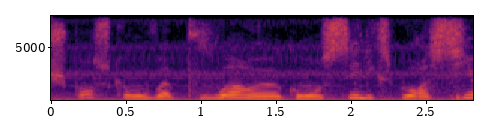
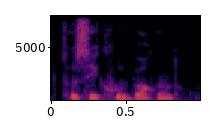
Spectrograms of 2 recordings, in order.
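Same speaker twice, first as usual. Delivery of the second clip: whisper; 12 dB quieter than usual. Real, not acted. Whispered aside.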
